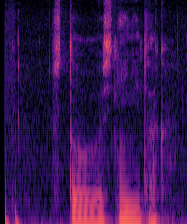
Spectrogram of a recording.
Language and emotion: Russian, neutral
